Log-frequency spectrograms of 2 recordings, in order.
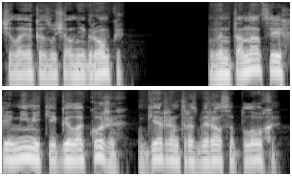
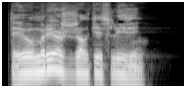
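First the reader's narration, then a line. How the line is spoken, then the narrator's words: Growling threat. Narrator (Russian): прорычал Геррант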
